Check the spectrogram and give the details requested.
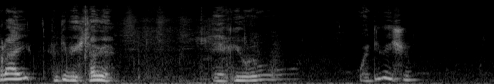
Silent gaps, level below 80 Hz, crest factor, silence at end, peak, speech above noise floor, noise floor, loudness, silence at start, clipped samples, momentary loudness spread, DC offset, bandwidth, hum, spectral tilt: none; -52 dBFS; 20 dB; 0.75 s; -10 dBFS; 28 dB; -56 dBFS; -29 LUFS; 0 s; under 0.1%; 22 LU; under 0.1%; 18 kHz; none; -5.5 dB/octave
